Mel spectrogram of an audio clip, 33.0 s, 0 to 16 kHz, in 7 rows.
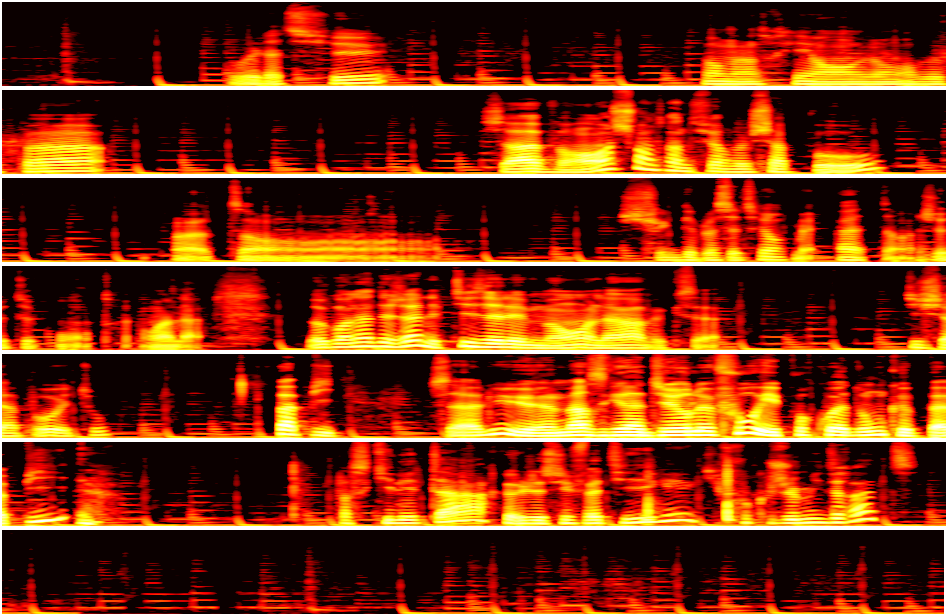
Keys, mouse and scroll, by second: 1.5-2.6 middle drag, 2.6 a, 3.0 click, 3.3 middle click, 3.8 a, 4.0 a, 4.6 2, 5.1 click, 6.4 ctrl+Delete, 6.9-9.0 typing, 8.0 ctrl+s, 11.9 a, 12.0 a, 13.0 KP_0, 14.5 scroll down 3, 14.7 a, 14.8 a, 15.1-16.5 shift+middle drag, 16.5 a, 16.6 a, 16.9-17.3 scroll down 1, 17.3-20.1 scroll up 1.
